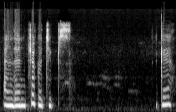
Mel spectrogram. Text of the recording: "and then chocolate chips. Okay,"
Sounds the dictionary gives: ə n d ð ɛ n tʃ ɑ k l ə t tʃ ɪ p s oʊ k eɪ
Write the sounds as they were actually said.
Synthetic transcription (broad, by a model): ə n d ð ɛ n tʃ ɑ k ə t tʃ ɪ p s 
